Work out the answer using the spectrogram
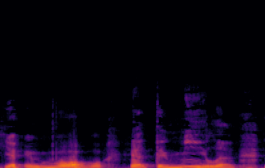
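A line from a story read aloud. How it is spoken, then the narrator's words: Whispering. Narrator (Russian): зашептал фон Пах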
